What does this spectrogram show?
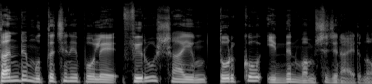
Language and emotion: Malayalam, neutral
